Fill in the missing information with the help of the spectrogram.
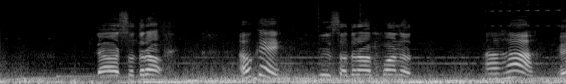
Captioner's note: herder speaks foreign language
